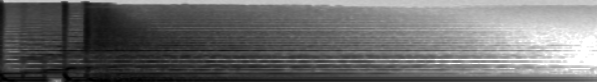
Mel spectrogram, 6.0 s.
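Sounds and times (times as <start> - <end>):
victory stinger: 0.7 - 4.2.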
